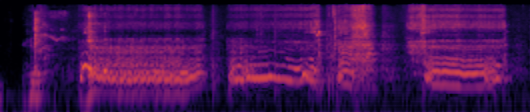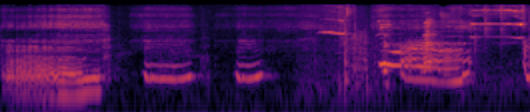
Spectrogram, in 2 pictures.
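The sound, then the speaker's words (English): A dog whines in many high, wavering whimpers, each rising and wobbling in pitch. The cries come in uneven bursts separated by short pauses, with some sharper yips among them. “Well, I bet that's your dog. You know what it was? That was my dog named Rooster. Wait a minute. What was he doing right there? He was whining.”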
